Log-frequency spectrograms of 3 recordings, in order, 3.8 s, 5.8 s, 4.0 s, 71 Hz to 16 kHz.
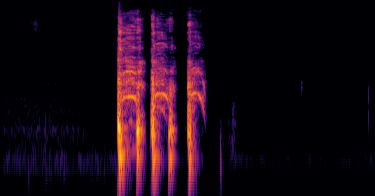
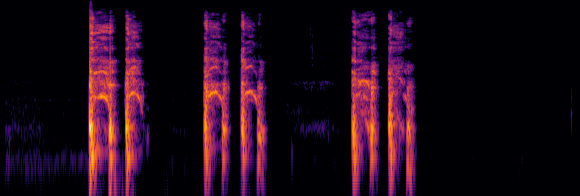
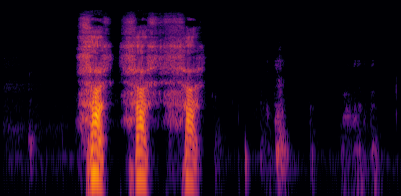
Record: {"cough_length": "3.8 s", "cough_amplitude": 32768, "cough_signal_mean_std_ratio": 0.28, "three_cough_length": "5.8 s", "three_cough_amplitude": 32768, "three_cough_signal_mean_std_ratio": 0.31, "exhalation_length": "4.0 s", "exhalation_amplitude": 30177, "exhalation_signal_mean_std_ratio": 0.31, "survey_phase": "beta (2021-08-13 to 2022-03-07)", "age": "18-44", "gender": "Male", "wearing_mask": "No", "symptom_cough_any": true, "symptom_runny_or_blocked_nose": true, "symptom_sore_throat": true, "symptom_fatigue": true, "symptom_headache": true, "smoker_status": "Never smoked", "respiratory_condition_asthma": true, "respiratory_condition_other": false, "recruitment_source": "Test and Trace", "submission_delay": "0 days", "covid_test_result": "Positive", "covid_test_method": "RT-qPCR", "covid_ct_value": 18.8, "covid_ct_gene": "N gene"}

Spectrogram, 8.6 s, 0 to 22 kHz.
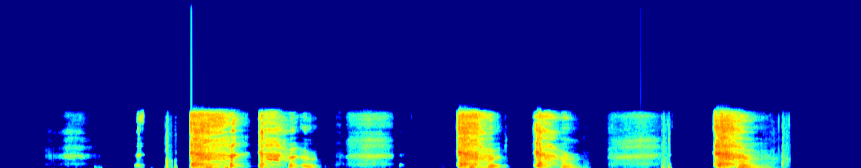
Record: {"three_cough_length": "8.6 s", "three_cough_amplitude": 32768, "three_cough_signal_mean_std_ratio": 0.37, "survey_phase": "beta (2021-08-13 to 2022-03-07)", "age": "65+", "gender": "Female", "wearing_mask": "No", "symptom_cough_any": true, "symptom_runny_or_blocked_nose": true, "smoker_status": "Current smoker (e-cigarettes or vapes only)", "respiratory_condition_asthma": false, "respiratory_condition_other": false, "recruitment_source": "Test and Trace", "submission_delay": "1 day", "covid_test_result": "Positive", "covid_test_method": "LFT"}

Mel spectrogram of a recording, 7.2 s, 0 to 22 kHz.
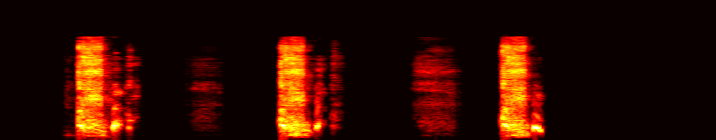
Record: {"three_cough_length": "7.2 s", "three_cough_amplitude": 30123, "three_cough_signal_mean_std_ratio": 0.3, "survey_phase": "beta (2021-08-13 to 2022-03-07)", "age": "18-44", "gender": "Female", "wearing_mask": "No", "symptom_sore_throat": true, "symptom_headache": true, "symptom_onset": "2 days", "smoker_status": "Never smoked", "respiratory_condition_asthma": false, "respiratory_condition_other": false, "recruitment_source": "Test and Trace", "submission_delay": "1 day", "covid_test_result": "Negative", "covid_test_method": "ePCR"}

